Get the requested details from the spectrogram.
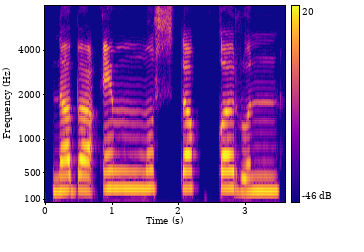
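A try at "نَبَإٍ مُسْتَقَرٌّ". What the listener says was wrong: No, karrun. There's stress here on the last bit.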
